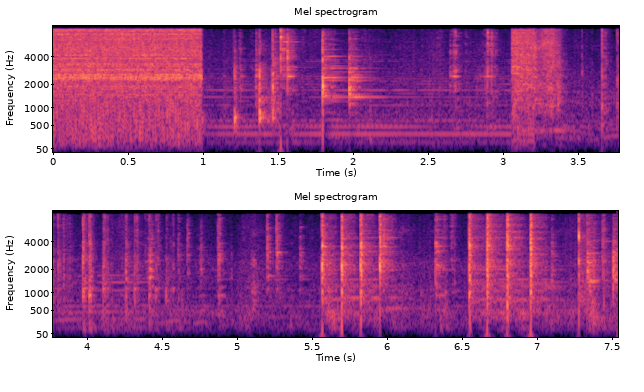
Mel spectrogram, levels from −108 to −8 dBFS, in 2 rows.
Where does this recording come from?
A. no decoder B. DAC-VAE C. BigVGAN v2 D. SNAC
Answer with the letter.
A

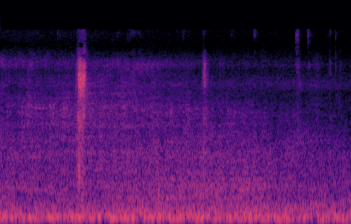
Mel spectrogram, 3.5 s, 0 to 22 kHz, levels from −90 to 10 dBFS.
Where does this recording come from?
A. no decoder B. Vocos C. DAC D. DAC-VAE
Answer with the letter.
A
